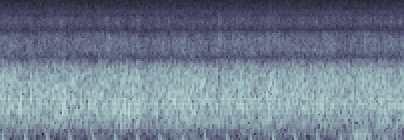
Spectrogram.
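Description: Studio audience applauding, a steady dense clatter of many hands clapping at once.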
